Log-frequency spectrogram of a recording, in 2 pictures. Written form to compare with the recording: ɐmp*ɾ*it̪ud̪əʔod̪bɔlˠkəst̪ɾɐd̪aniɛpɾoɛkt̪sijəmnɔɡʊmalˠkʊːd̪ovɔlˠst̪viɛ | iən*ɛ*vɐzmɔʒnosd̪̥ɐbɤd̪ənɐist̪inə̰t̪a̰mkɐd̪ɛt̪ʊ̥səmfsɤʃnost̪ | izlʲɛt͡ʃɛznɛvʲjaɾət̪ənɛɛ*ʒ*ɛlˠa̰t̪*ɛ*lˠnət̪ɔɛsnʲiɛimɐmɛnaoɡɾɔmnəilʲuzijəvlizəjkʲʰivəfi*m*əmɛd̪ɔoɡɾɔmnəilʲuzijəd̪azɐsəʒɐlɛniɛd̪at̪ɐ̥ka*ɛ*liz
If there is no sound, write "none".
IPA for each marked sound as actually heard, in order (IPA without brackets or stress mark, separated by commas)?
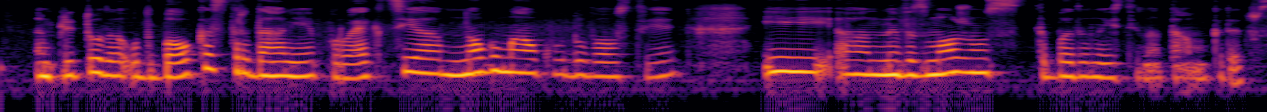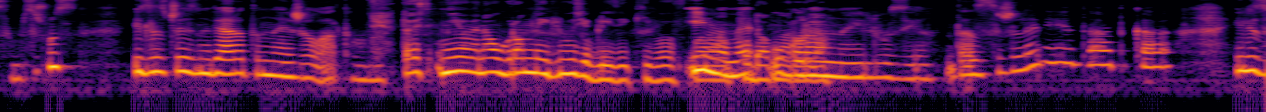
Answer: l, ɛ, ʒ, ɛ, m, i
